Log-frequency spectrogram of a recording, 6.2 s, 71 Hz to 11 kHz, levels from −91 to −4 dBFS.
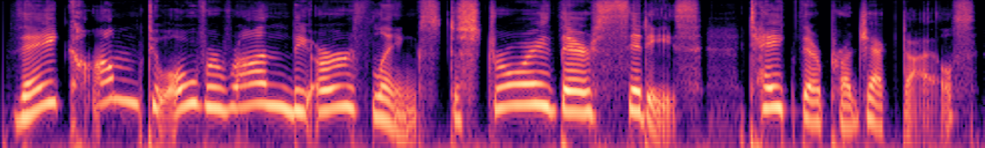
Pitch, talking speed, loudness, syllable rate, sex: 265 Hz, 115 wpm, -18 LUFS, 3.6 syllables/s, female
